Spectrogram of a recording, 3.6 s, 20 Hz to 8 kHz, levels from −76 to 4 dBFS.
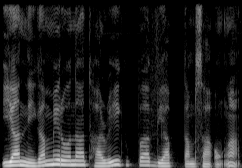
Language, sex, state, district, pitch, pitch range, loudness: Garo, male, Meghalaya, West Garo Hills, 165 Hz, 135-185 Hz, -18 LUFS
